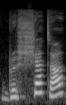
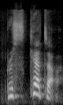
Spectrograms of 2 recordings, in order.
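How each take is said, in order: First: The middle is said with an 'sh' sound. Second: The middle is said with an 'sk' sound. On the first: The speaker calls it wrong. "not bruschetta as one would say it" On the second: The speaker calls it right. "brew with an S, Bruce, ke, ta"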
